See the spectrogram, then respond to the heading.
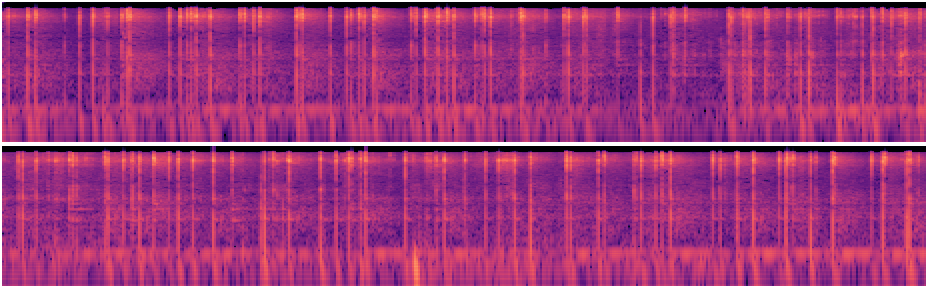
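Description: A hand-sized, hollow, light-up glass LED globe filled with gold glitter is held up and tapped and scratched with long fingernails. The result is a dense, fast run of sharp, bright clicks and scratchy ticks that barely ring, over a steady low hum.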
